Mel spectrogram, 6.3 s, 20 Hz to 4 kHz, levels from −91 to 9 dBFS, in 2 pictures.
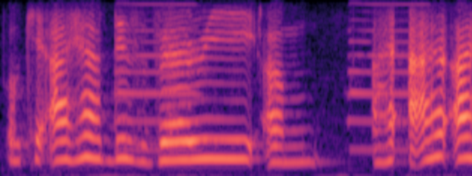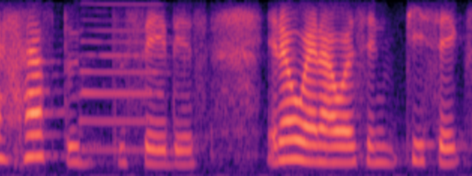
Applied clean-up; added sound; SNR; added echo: none; Wind instrument, woodwind instrument; 19 dB; none.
